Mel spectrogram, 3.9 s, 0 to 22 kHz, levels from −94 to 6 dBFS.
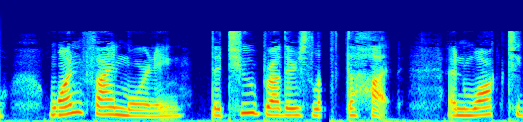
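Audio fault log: Throughout: low-delay AAC compression. The speech sounds rough and grainy, with noise filling the gaps between harmonics and a thin, synthetic top band. Short codec frames resolve pitch poorly. This is likely AAC-ELD, and the damage fits a low bitrate of about 32 kbps.
0.41–0.46 s and 2.39–2.50 s: AAC frame loss with muting. The speech dips briefly for about 30 ms and then drops into a soft-edged hole of about 90 ms. Overlapping windows fade across the zeroed spectrum. The gaps fit one and then three lost frames.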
